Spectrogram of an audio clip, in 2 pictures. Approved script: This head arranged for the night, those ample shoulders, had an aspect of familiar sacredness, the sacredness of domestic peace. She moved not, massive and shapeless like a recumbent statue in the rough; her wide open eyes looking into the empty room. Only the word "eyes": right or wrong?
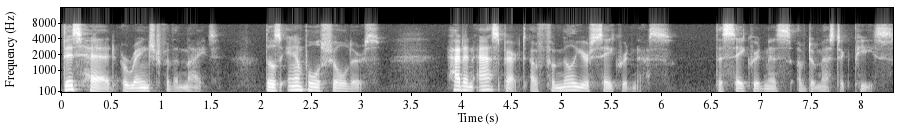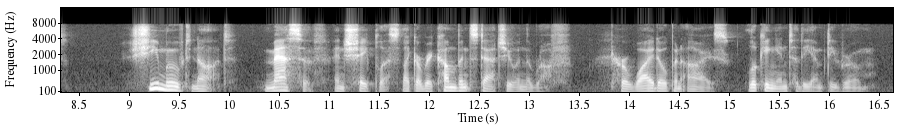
right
